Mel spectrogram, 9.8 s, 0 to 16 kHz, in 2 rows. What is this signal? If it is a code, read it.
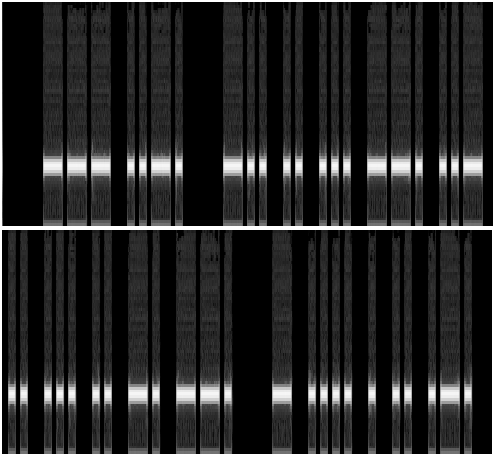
Morse code, heard as a keyed tone, about 20 wpm, 1000 Hz. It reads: OF DISGUISING THEIR
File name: qotdfiles / 20wpm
